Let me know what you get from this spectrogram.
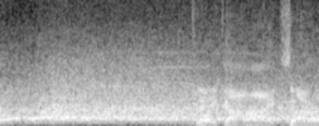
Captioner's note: crowd cheering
